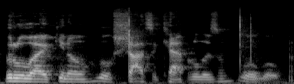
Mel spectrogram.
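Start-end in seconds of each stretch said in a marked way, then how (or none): none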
